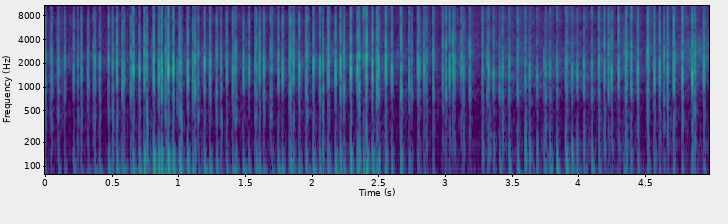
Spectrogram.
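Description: Long nails tap and scratch rapidly across the thin, rigid, flat printed cardboard back of a toy package with a carrot pattern. The result is a dense, continuous stream of dry, crackly clicks and scrapes with a bright, papery edge and a faint low thump under the taps.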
